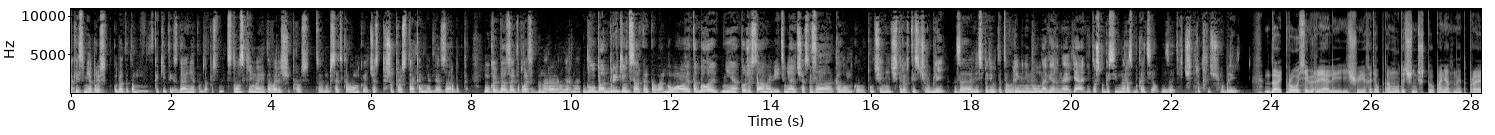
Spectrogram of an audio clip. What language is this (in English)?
Russian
